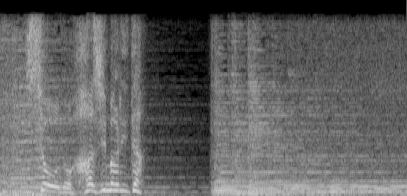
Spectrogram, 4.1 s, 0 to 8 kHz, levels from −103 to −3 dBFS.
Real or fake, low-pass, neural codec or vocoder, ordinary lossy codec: real; 7.2 kHz; none; AAC, 48 kbps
